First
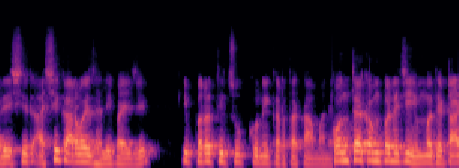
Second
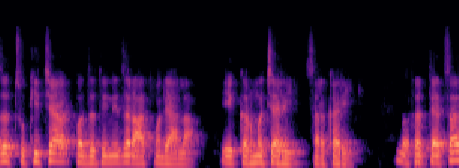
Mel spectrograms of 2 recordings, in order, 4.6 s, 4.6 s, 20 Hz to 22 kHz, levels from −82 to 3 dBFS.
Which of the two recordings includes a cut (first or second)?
first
